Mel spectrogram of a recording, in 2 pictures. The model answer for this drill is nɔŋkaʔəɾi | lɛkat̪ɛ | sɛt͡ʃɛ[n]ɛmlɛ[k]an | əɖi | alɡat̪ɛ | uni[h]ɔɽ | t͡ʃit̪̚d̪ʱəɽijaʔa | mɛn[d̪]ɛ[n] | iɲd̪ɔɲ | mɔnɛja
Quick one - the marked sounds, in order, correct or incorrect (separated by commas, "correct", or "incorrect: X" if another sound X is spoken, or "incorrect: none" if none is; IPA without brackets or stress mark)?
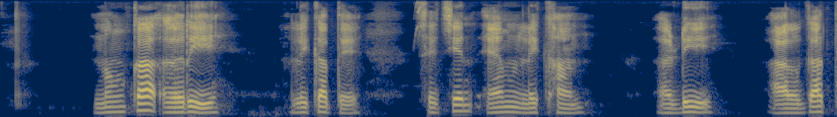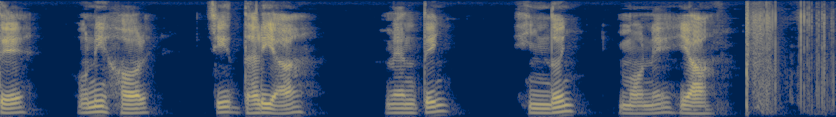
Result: correct, incorrect: kʰ, correct, incorrect: t̪, incorrect: ɲ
